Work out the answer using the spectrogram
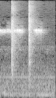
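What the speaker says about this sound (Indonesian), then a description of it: "Iya, jangkrik kok keren." Crickets in a rural village setting give two quick shrill chirps over a steady high insect trill, close and clear with nothing else audible.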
